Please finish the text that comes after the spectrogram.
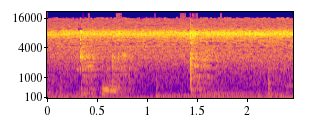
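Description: Oil poured into a hot pan during home cooking in a Kannada kitchen, giving a steady close sizzle with brief stirring scrapes and utensil clicks, no voices.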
